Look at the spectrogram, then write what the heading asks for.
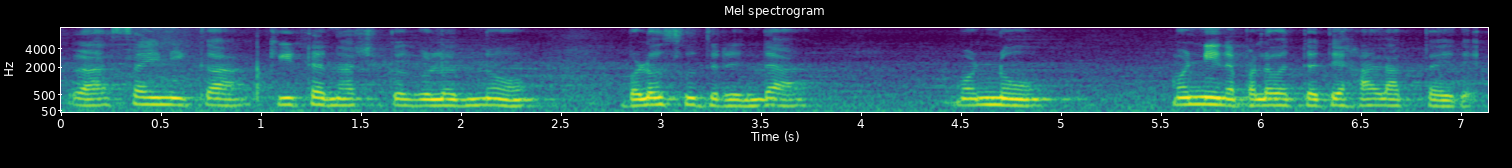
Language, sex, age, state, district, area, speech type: Kannada, female, 45-60, Karnataka, Chikkamagaluru, rural, spontaneous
